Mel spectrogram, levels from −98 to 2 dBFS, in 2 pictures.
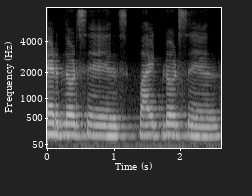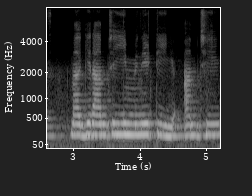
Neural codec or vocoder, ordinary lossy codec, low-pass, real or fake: none; none; none; real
